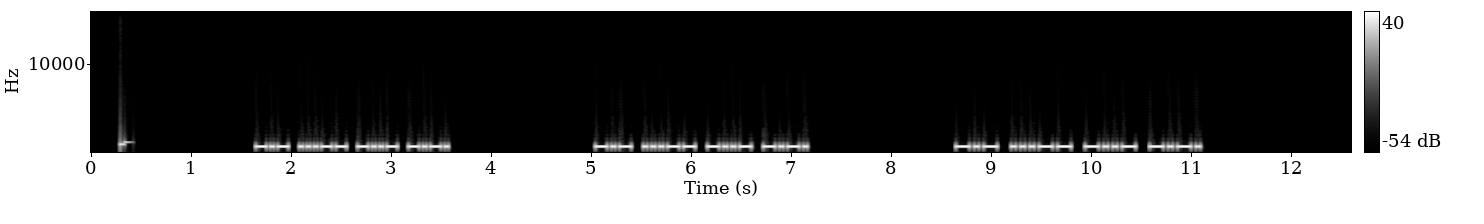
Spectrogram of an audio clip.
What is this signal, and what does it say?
Morse code, heard as a keyed tone, about 30 wpm, 700 Hz. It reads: K3XC K3XC K3XC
